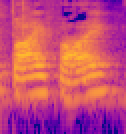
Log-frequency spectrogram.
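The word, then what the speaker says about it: BiFi: do you call it beefy Germany oh no it's beef like it's bi-fi so that might be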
